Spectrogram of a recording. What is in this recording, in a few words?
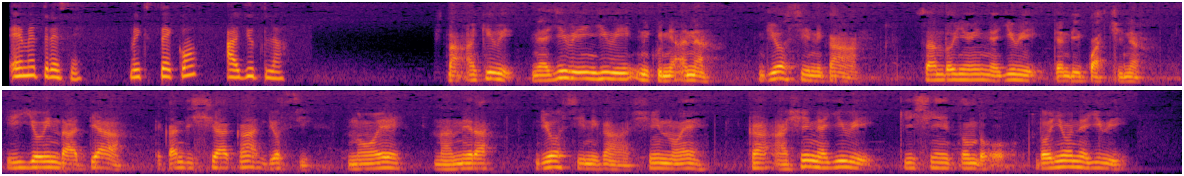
mixtec diagnostic spanish mexico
